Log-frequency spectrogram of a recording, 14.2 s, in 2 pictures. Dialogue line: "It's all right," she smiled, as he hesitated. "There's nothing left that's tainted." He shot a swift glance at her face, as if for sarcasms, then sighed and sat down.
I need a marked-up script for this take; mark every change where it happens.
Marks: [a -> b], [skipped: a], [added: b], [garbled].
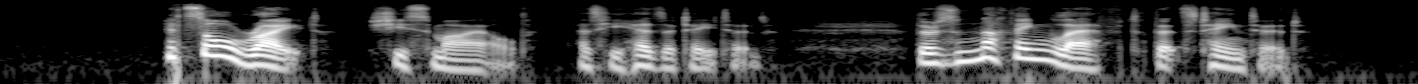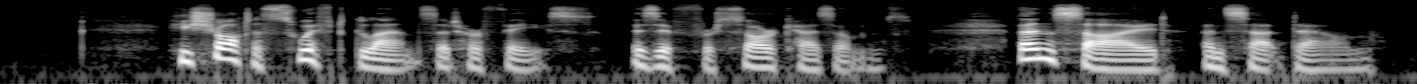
"It's all right," she smiled, as he hesitated. "There's nothing left that's tainted." He shot a swift glance at her face, as if for sarcasms, then sighed and sat down.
